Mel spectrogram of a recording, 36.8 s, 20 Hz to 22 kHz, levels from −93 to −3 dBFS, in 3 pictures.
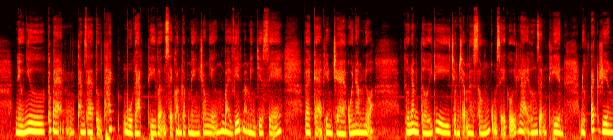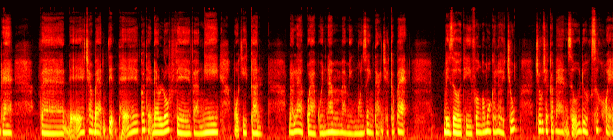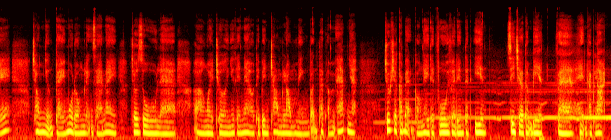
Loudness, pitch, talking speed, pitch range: -26 LUFS, 175 Hz, 230 wpm, 160-195 Hz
